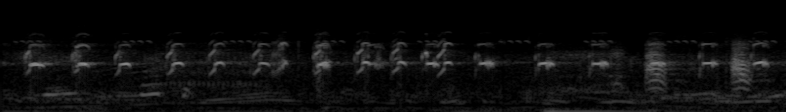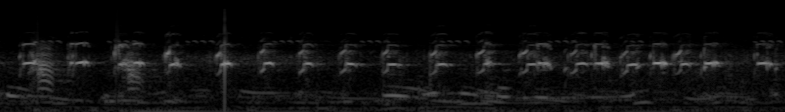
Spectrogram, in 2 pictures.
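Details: Mobbing lapwings at a waterhole, Blacksmith lapwings harrying a Tawny eagle at Okaukuejo Resort: dense, sharp metallic clicks, about four or five a second, unbroken throughout, over a low droning hum.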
